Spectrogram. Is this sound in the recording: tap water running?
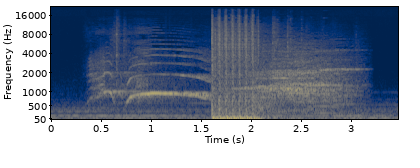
no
